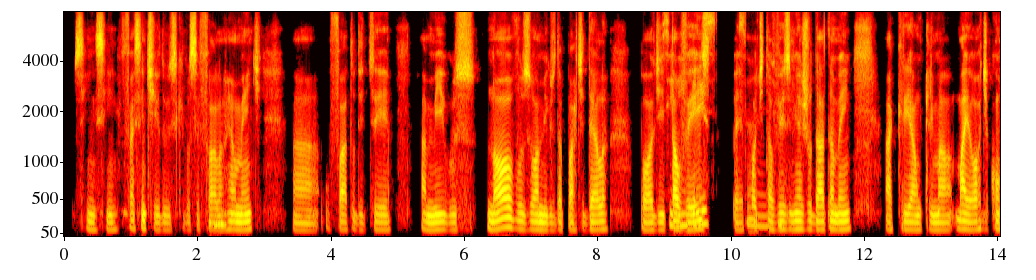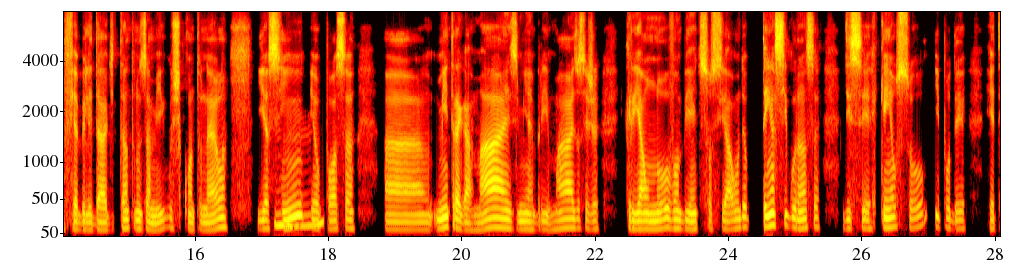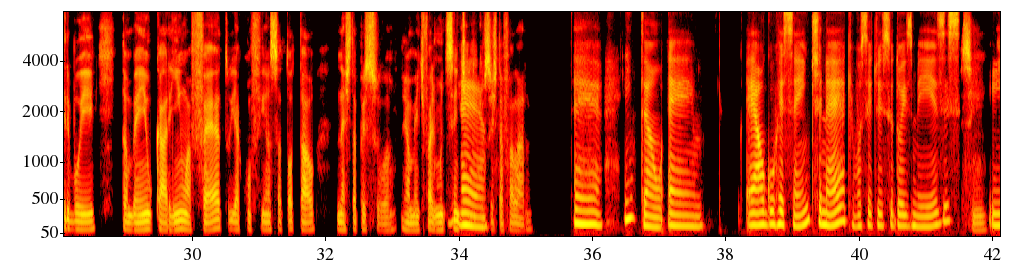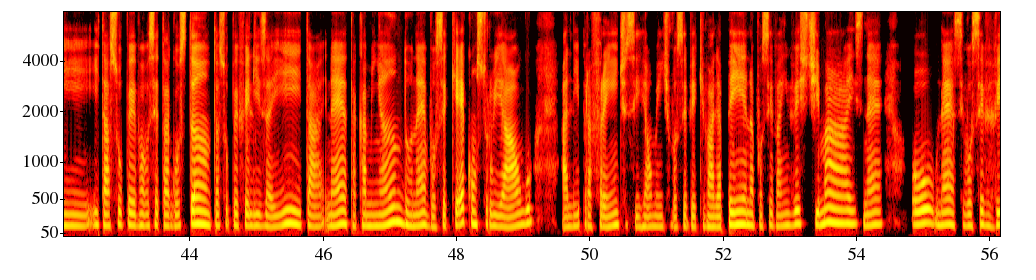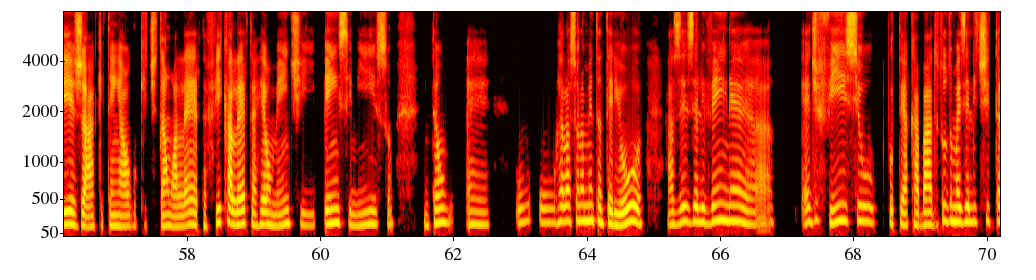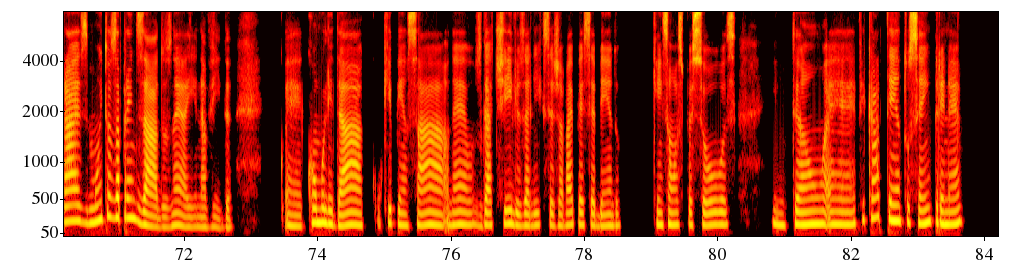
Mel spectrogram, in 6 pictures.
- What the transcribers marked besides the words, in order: none
- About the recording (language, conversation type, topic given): Portuguese, advice, Como posso estabelecer limites saudáveis ao iniciar um novo relacionamento após um término?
